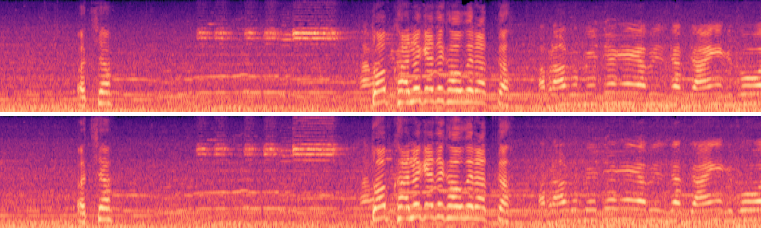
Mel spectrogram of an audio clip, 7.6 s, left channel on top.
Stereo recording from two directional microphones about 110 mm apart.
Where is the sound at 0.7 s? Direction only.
90° right.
